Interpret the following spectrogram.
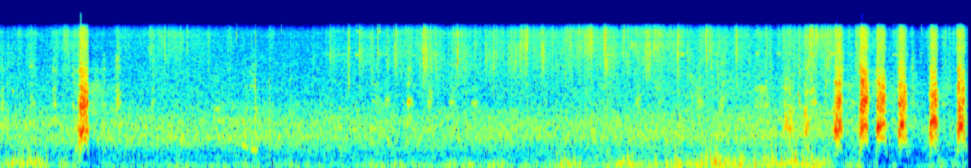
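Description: A dog barking: one bark about a second in, then a quick run of about five barks near the end, over a low rumble and horses moving about on grass.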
